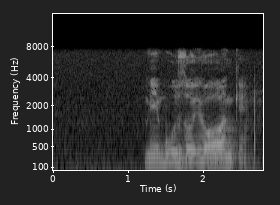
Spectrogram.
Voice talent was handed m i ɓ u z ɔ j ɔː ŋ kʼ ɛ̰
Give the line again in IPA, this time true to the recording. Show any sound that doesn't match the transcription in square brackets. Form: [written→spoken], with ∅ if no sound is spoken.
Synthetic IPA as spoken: m i ɓ u z ɔ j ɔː ŋ kʼ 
